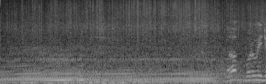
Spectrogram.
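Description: Car engine and road noise heard inside the cabin while driving: a steady engine hum over a low rumble, a little stronger in the first second. A man's voice starts near the end.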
